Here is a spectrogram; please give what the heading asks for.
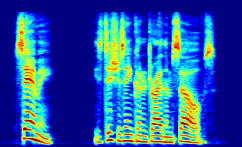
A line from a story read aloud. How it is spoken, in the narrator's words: he bellows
